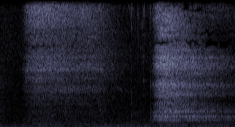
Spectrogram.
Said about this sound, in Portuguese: Respira, respira.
